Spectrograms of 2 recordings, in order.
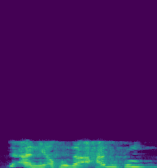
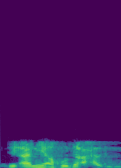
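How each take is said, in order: First: The first syllable is said with an a vowel. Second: The first syllable is said with an i vowel. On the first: The speaker calls it right. "الفتح" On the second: The speaker calls it wrong. "هذا غلط"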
